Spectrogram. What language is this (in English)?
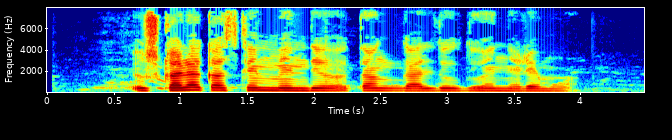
Basque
